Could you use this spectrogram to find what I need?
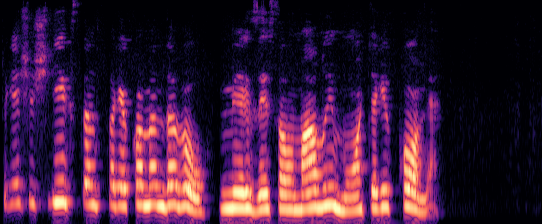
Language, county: Lithuanian, Vilnius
